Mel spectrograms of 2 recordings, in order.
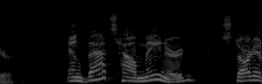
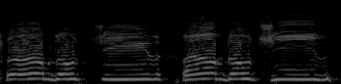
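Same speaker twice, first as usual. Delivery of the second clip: hammed-up blubbering moose, pitched up and slow; a mock boo-hoo wail, drawn out; sobbing and blubbering; 9 semitones higher, much slower than usual. Puppet moose mock-sobbing through the forest over his cheese. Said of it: "sobbing and blubbering".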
